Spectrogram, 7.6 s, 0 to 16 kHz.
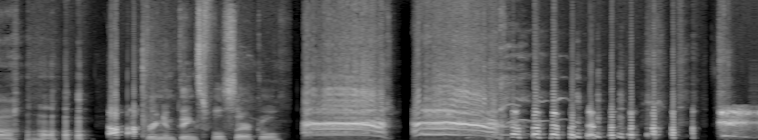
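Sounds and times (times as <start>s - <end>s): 
speech: 0.0s - 3.2s, 5.3s - 6.4s
person imitating a dog crying: 3.1s - 5.2s
laughter: 4.8s - 7.5s.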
